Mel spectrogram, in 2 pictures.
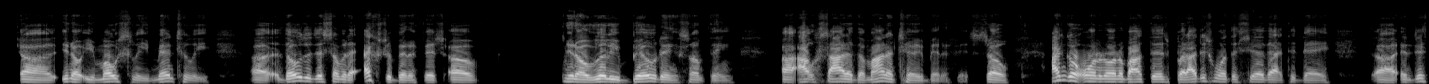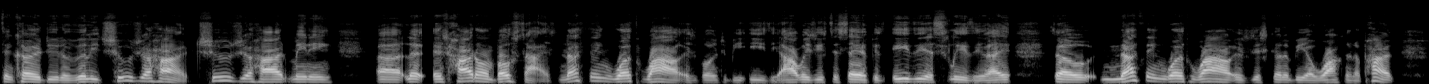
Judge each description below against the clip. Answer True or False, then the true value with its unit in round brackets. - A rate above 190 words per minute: True (200 wpm)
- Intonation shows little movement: False (3.8 semitones)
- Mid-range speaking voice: False (115 Hz)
